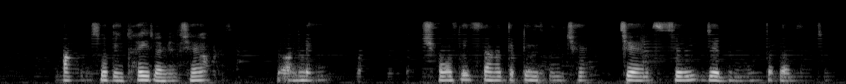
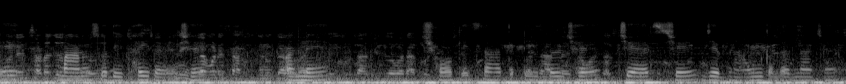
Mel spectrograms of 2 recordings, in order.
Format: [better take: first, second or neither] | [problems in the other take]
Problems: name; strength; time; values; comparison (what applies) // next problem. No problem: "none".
second | noise reduction (neural mask model DeepFilterNet 3)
